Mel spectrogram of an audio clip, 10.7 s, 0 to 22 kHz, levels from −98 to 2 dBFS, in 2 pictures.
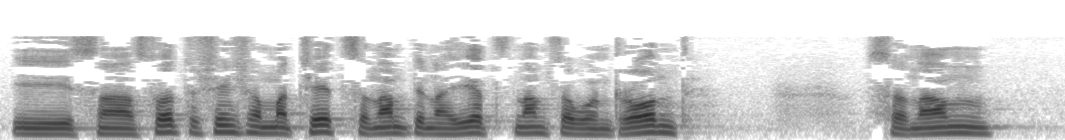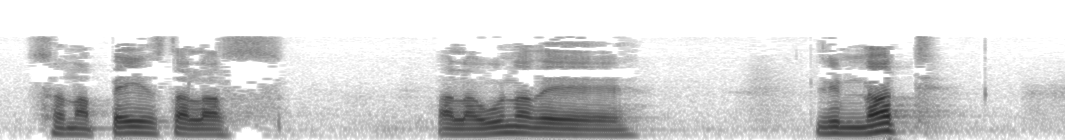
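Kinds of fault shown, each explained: MP3 compression: An encoder starved of bits, likely MP3 at a rate that fits about 32 kbps, discards the treble and drops weak frequency lines from frame to frame. The speech has nothing above 8.3 kHz and a plainly audible watery, swirling texture throughout.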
